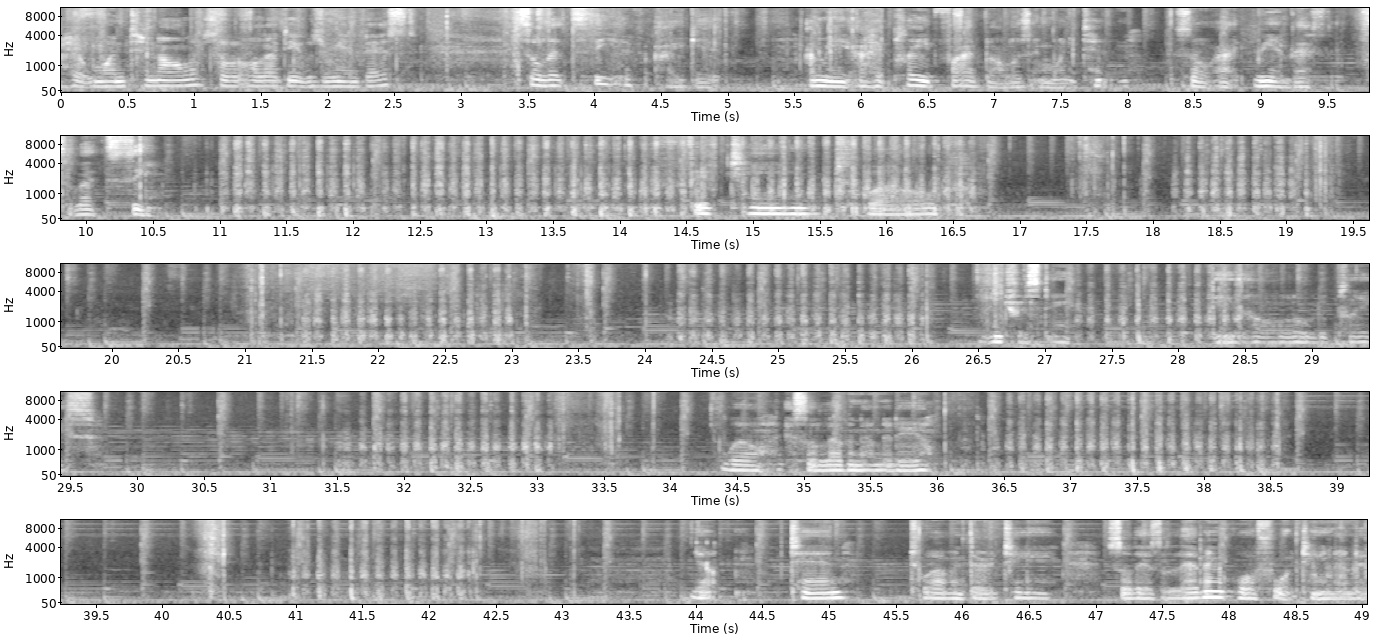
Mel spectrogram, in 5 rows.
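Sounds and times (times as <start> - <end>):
scraper rubbing scratch-off ticket: 0.0 - 2.6, 10.8 - 16.8, 17.4 - 19.4, 21.0 - 28.8, 31.5 - 34.0, 36.0 - 38.7, 40.2 - 43.2
background music: 0.0 - 49.0.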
